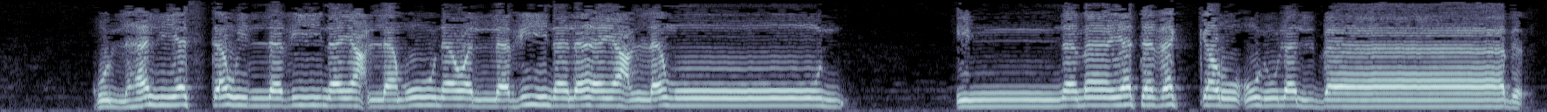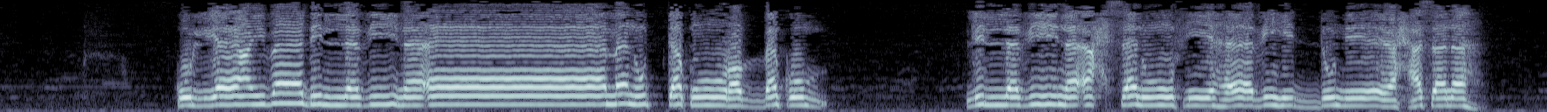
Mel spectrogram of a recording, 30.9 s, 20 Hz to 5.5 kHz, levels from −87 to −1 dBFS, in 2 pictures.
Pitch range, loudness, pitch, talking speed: 155-190 Hz, -18 LUFS, 175 Hz, 50 wpm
